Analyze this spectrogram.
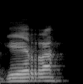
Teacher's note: guerra tiene su sílaba tónica en la penúltima pero como termina en vocal no se acentúa y aquí aplicamos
